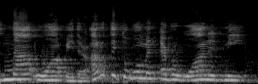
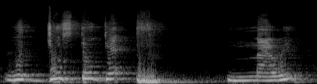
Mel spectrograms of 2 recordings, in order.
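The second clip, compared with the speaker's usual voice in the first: put-on slow, halting Cuban mom accent; 3 semitones lower, much slower than usual. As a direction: stretch it out in mom's Cuban accent. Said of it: "I'll do the accent for you guys".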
